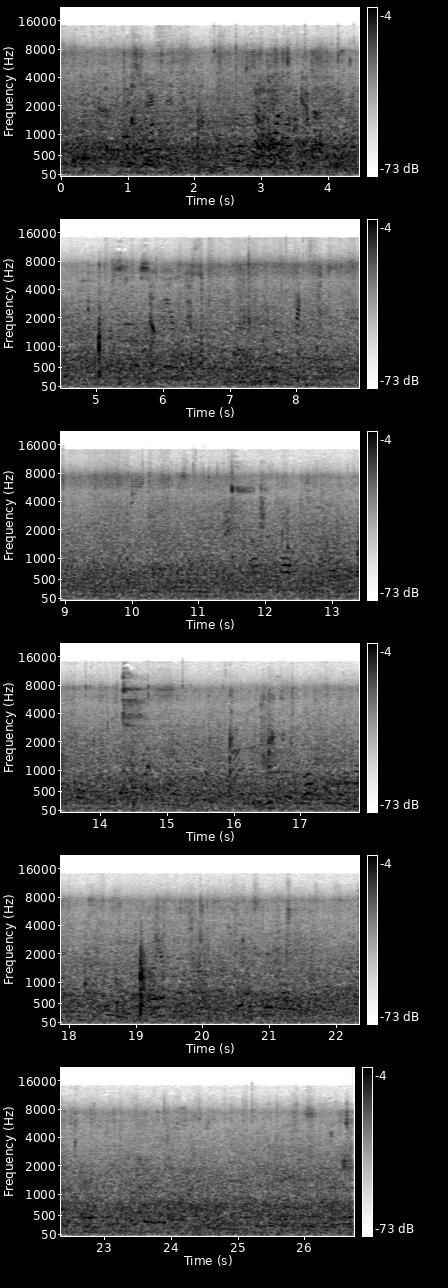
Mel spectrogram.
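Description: A large crowd murmurs steadily in a big echoing hall.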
